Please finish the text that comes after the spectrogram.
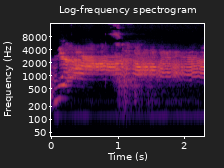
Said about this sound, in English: Scream in your ear because I know you like it.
